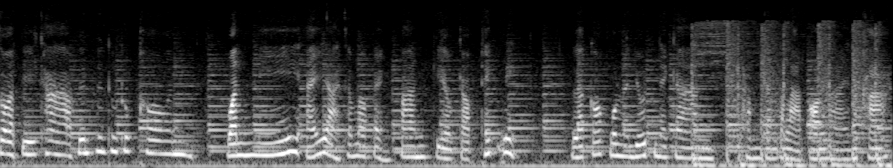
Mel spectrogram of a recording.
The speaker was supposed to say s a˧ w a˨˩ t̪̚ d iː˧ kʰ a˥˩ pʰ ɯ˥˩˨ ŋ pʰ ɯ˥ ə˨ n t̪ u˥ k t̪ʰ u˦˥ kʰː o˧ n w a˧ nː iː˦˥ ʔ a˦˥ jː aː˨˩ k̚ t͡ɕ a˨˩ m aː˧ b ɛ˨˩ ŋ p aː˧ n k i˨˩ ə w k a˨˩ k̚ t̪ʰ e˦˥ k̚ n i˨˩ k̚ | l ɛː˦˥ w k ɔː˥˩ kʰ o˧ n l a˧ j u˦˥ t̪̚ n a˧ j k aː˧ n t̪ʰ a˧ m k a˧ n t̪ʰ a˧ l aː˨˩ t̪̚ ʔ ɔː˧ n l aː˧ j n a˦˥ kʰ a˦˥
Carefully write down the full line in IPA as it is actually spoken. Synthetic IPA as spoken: s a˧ w a˨˩ t̪̚ d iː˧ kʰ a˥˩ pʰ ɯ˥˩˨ n pʰ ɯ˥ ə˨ n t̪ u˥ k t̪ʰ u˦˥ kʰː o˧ n w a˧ nː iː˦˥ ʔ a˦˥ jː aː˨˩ k̚ t͡ɕ a˨˩ m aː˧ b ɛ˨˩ ŋ p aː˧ n k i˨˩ ə w k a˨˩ p̚ t̪ʰ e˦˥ k̚ n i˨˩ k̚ | l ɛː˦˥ w k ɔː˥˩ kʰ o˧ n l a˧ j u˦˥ t̪̚ n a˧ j k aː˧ n t̪ʰ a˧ m k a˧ n t̪ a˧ l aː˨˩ t̪̚ ʔ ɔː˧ n l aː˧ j n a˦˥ kʰ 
